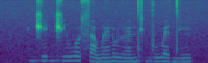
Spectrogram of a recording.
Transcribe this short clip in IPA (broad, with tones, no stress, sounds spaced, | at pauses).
d͡ʒ e˦ d͡ʒ i˦ w o˧ s a˨ w ɛ̃˧ ɾ u˨ l ɛ̃˨˦ d i˦˨ ɡ u˧ w ɛ˧ d ĩ˧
